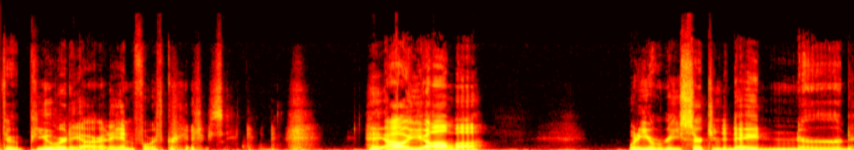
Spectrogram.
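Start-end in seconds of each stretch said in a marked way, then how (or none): 3.6-8.5 laid-back taunting surfer dude voice, nerd drawn out. Voicing the kid who keeps getting held back, addressing aoyama, surfer-dude voice. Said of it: "like a surfer dude".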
